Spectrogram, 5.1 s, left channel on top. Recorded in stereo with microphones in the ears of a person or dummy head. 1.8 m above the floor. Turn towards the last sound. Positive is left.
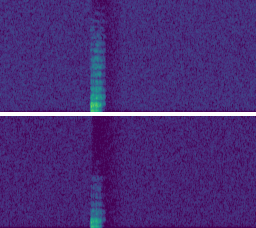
turn(degrees=65)  # may be behind; listen again after turning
